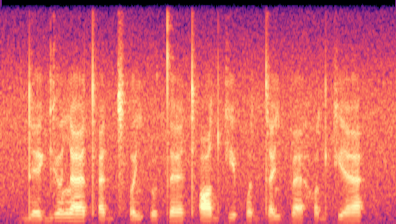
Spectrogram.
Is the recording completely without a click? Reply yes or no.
yes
